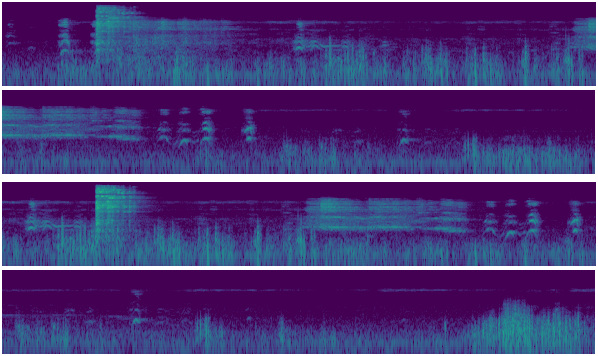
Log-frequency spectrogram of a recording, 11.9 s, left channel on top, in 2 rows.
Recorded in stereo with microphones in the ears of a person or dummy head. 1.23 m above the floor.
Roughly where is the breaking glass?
Right.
